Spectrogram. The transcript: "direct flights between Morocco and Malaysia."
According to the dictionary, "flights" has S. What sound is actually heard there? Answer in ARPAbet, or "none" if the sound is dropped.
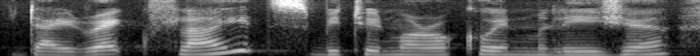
S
